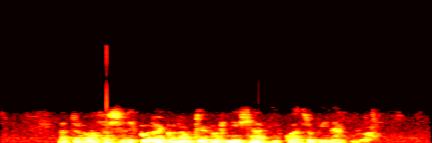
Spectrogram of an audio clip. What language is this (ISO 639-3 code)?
spa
